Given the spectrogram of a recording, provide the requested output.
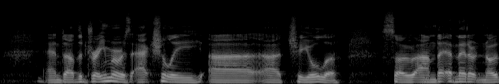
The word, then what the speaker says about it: Chayula: So the acolyte of, and I always get this name wrong, the acolyte of, is it Chalula? Chayula. Chayula, I always say this wrong.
